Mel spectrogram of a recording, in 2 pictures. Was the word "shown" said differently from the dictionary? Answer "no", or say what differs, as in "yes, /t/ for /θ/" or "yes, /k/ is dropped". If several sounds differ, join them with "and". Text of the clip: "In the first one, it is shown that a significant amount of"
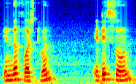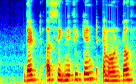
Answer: yes, /s/ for /ʃ/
